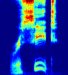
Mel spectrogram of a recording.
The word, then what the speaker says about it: receipt: And when English speakers borrowed the word from the French, we spelled it without a P and we pronounced it without a P. We said receipt.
